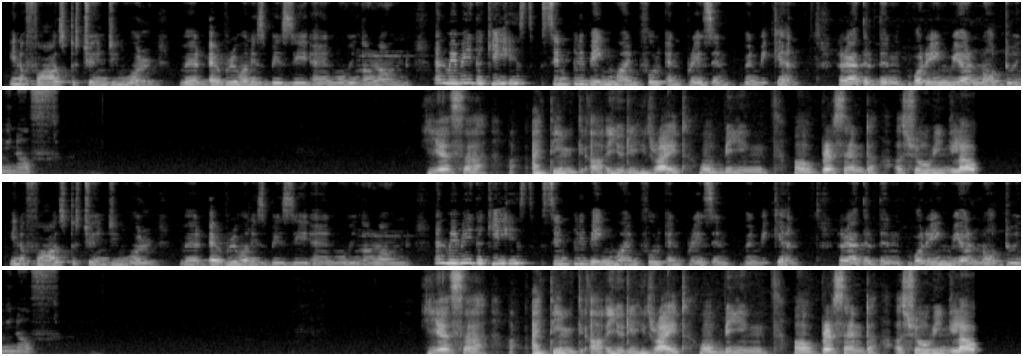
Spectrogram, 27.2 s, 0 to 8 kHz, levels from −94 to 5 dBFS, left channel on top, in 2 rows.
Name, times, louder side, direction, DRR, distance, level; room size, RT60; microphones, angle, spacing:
voice 1, 0.1-5.5 5.8-10.6 10.9-14.1, left 1 dB, 55° left, 0.8 m, -33 dB
voice 2, 19.2-20.1 20.3-26.6, right 1 dB, 20° right, 0.4 m, -28 dB
2.4 x 2.2 x 2.7 m
head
